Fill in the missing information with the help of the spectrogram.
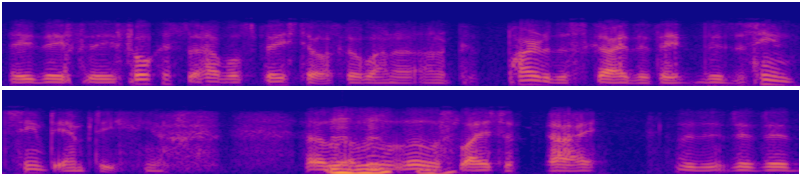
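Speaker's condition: Parkinson's disease; diagnosed while still working

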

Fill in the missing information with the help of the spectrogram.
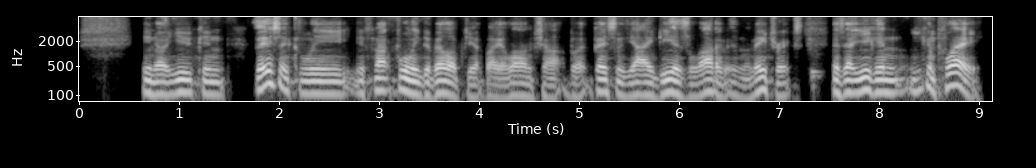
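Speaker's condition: Partial cleft palate; congenital

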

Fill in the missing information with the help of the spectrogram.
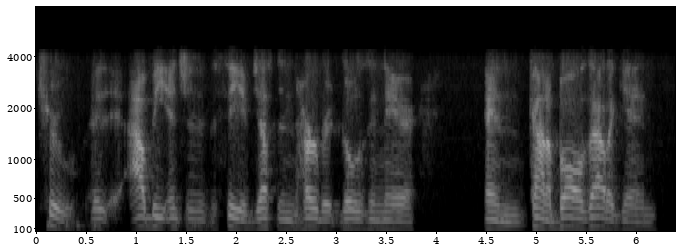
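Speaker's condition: No condition

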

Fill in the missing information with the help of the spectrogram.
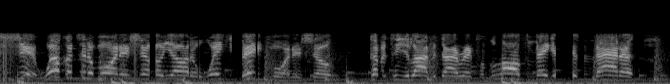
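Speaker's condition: No condition

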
